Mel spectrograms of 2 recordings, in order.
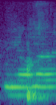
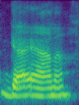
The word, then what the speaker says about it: Guyana: I don't know how to pronounce it. Gana Guyana.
